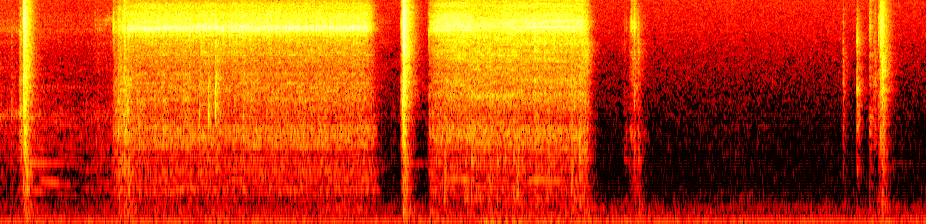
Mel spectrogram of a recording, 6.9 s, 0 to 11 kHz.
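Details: Sony SL-HF600 NTSC SuperBeta VCR, after the mechanism was fixed: clean clicks, two smooth motor whirs with a sharp snap between them, then soft clicks; the cassette eject cycle is normal.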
